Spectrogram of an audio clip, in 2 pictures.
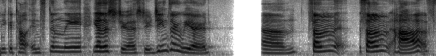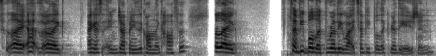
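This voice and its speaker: Woman from Canada, livestream chat, slightly high-pitched, rambling with lots of fillers, laughs easily. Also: moderate pace, fairly bright tone. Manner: chatty, frequent "like" and "um" fillers; laughs often while talking. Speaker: streamer. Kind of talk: casual chat reading viewer messages.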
